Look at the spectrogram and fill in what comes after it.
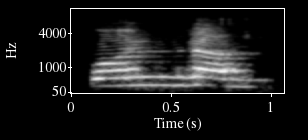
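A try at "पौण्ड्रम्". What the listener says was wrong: पोंड्रम नहीं पंड्रम औ पंड्रम ऐसा बोलिए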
